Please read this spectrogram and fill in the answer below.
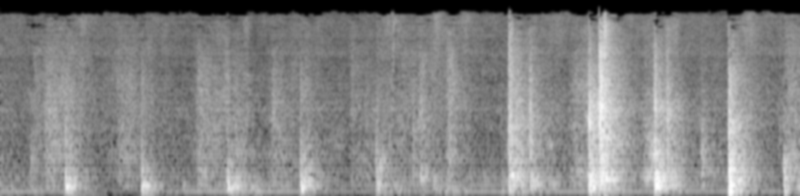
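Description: Footsteps on a floor, about one every three-quarters of a second, with heavier thuds in the second half, over a faint steady low hum.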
